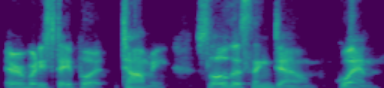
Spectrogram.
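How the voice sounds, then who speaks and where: A man playing a commanding, battle-weary male starship captain with a raspy voice in an amateur script read. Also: on the high side, lively intonation, normal speed, pushed and bright, heavily acted. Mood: urgent, commanding. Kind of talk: amateur table read over online call.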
